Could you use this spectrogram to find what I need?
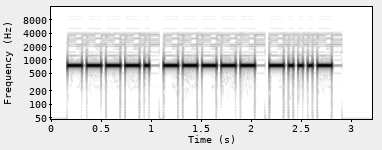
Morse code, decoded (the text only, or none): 90<BT>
